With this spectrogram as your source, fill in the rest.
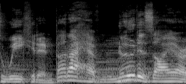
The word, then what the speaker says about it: Suikoden: feedback guys I am fully aware that it's pronounced Suikoden but I have no desire of ever pronouncing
